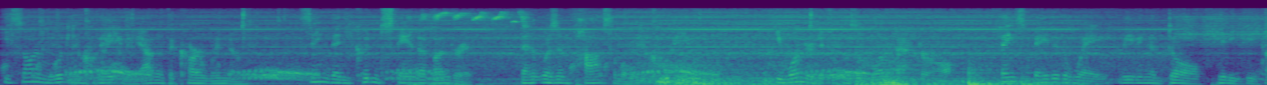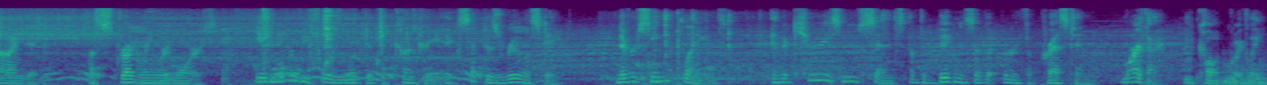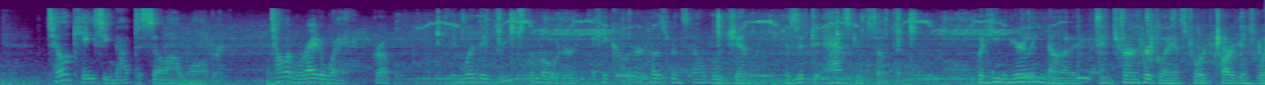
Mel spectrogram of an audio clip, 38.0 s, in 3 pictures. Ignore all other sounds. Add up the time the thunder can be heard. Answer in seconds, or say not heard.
9 s.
